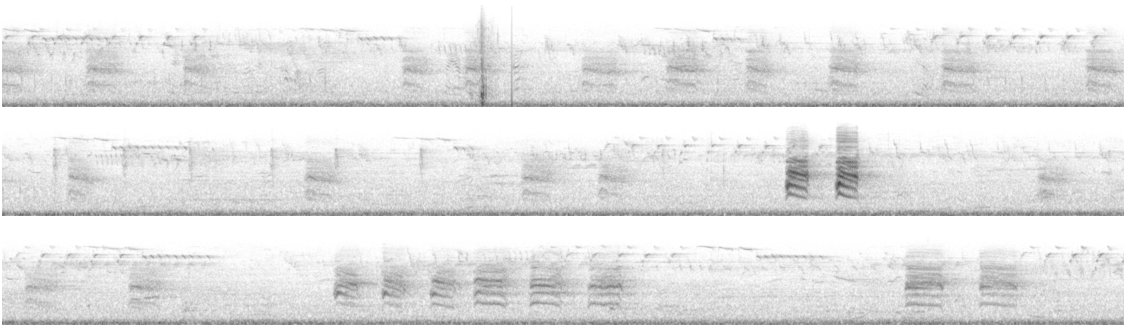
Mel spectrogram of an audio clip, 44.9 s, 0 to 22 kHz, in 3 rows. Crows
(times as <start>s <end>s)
14.5s 15.1s, 25.4s 26.6s, 34.4s 38.4s, 42.0s 43.6s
